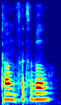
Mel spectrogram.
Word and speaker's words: Comfortable: Comfortable، آرش میتونه تلفظ بشه یا نشه که معمولا نمیشه.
